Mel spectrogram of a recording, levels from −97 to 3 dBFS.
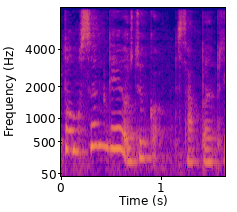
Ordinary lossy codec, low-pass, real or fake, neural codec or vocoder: none; none; fake; codec, 16 kHz, 8 kbps, FreqCodec, smaller model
